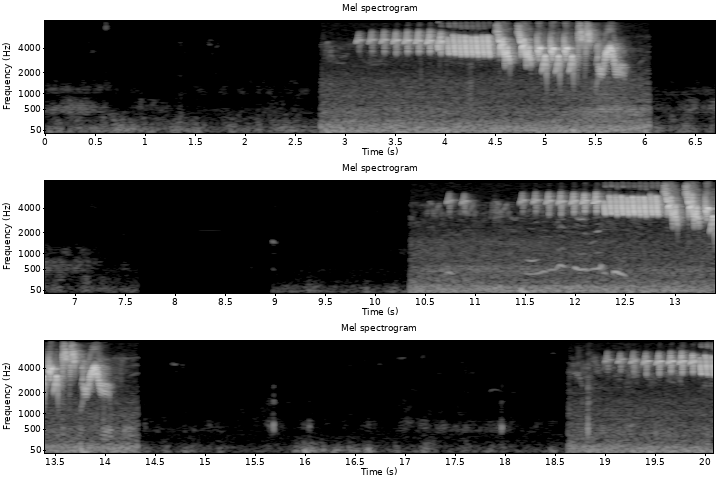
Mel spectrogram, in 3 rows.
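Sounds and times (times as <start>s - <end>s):
common chaffinch Fringilla coelebs song: 2.8s - 6.0s, 10.4s - 14.3s, 18.6s - 20.0s.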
